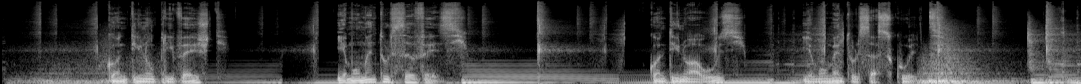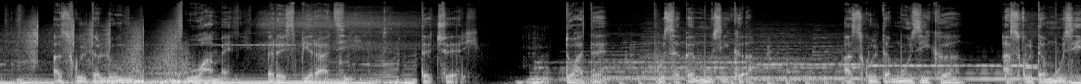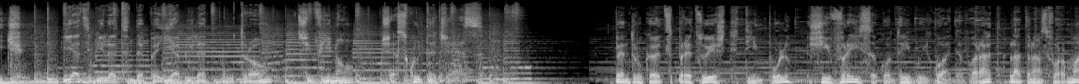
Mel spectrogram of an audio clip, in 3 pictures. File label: RO, Commercial; GoLocalise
